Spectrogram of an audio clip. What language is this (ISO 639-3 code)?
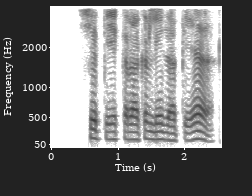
hin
